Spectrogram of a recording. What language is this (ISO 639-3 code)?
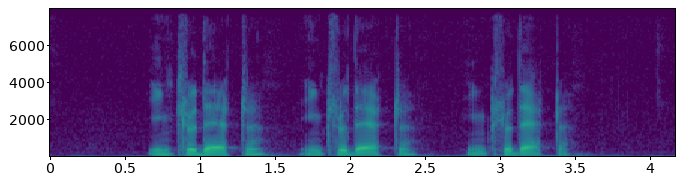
nor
